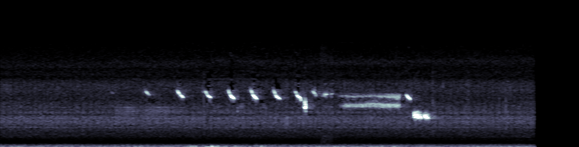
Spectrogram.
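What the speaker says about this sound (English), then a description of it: "now we'll listen to the savannah sparrow on the bottom, see if you can pick out what part it's singing" A savannah sparrow sings alone: a series of about eight thin, high chips at a steady pace, then a brief buzzy trill and a final sharp note, fairly faint over a steady low background hum.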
